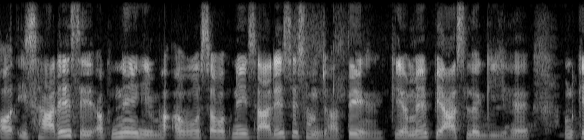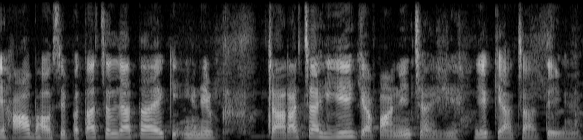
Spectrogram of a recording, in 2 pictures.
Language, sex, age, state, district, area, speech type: Hindi, female, 30-45, Uttar Pradesh, Ghazipur, rural, spontaneous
